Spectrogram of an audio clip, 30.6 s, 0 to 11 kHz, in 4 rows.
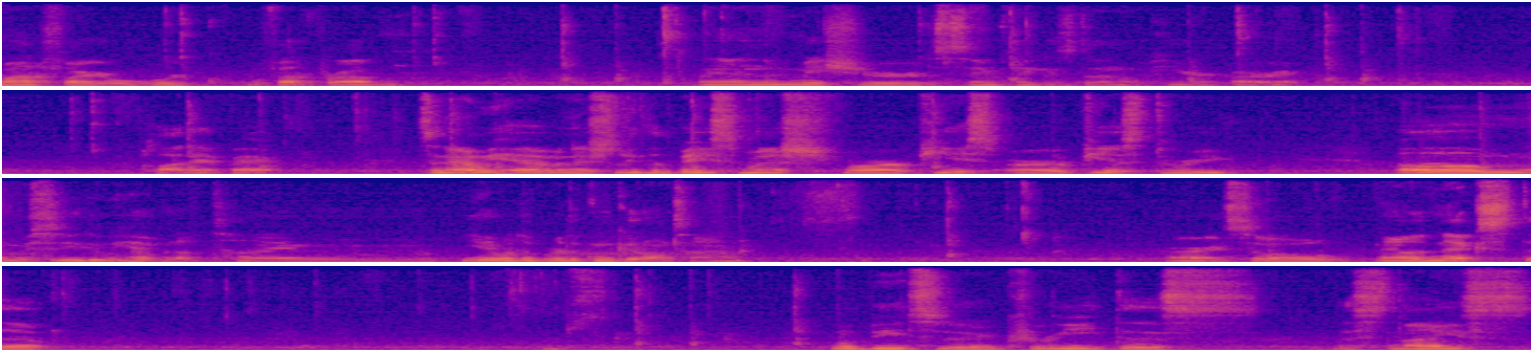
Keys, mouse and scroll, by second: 2.1-4.0 drag, 2.8-5.6 right drag, 3.4 Tab, 3.8 middle click, 4.6 click, 6.2 Tab, 7.0 Tab, 9.4 a, 9.6 z, 10.2 z, 23.4 z, 23.9 KP_7, 24.3 z, 25.1 z.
